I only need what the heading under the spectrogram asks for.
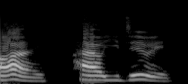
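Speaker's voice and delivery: play-acted, slow, faintly disdainful. Retelling how Major greeted the podcast, imitating Major's disdainful greeting. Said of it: "that little bit of a disdain in his voice".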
